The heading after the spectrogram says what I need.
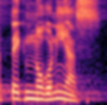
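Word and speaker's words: τεκνογονίας: Un sustantivo que se pronuncia tecnogonías.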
